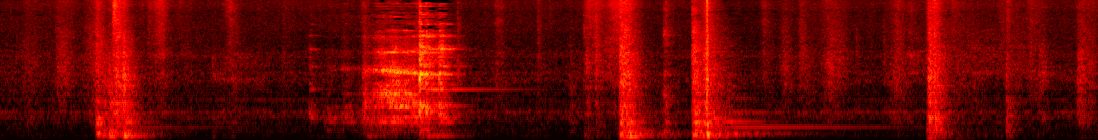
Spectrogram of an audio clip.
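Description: Dishes and cutlery being handled: a handful of separate knocks and clinks spread over several seconds, one followed by a brief ringing tone.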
